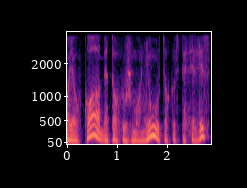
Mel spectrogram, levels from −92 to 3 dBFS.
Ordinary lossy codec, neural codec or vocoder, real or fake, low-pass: AAC, 16 kbps; none; real; 3.6 kHz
